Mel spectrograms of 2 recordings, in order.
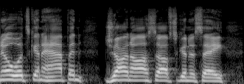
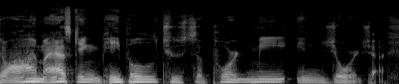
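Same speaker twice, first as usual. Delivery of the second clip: sluggish, halting, very low, slow, soft drawl; 8 semitones lower, 9 dB quieter than usual. Imitating a Georgia candidate asking for support, mocking his slow way of talking. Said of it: "Why does he talk like that?".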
